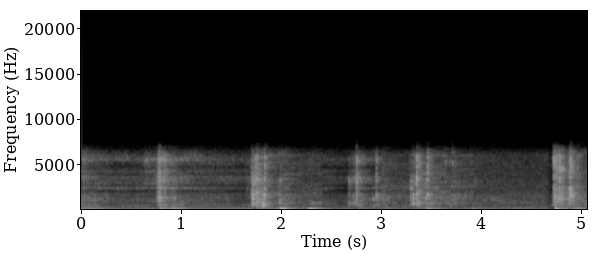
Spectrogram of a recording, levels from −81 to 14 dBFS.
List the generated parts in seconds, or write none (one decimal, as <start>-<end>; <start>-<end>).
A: 0.0-1.7; 2.4-3.0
